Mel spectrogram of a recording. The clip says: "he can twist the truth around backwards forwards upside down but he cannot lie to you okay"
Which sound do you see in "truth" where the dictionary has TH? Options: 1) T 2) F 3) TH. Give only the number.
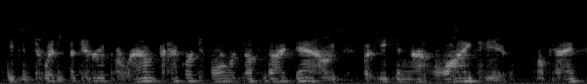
3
